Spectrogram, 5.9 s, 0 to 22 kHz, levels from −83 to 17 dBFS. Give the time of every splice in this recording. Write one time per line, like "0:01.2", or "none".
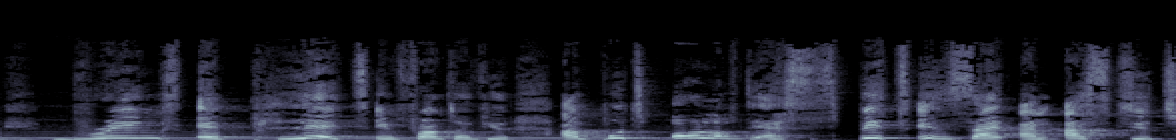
none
